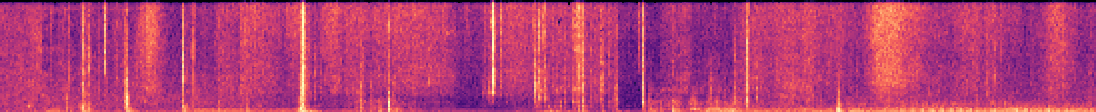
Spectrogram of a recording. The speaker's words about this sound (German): Auto auf, einsteigen und losfahren.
